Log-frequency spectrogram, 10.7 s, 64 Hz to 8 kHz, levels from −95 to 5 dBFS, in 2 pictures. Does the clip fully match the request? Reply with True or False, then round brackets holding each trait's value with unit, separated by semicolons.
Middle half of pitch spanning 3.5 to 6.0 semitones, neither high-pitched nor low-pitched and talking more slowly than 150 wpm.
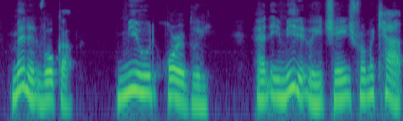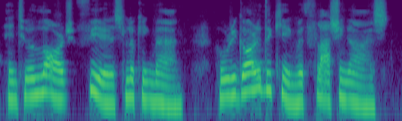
True (4.3 semitones; 165 Hz; 135 wpm)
